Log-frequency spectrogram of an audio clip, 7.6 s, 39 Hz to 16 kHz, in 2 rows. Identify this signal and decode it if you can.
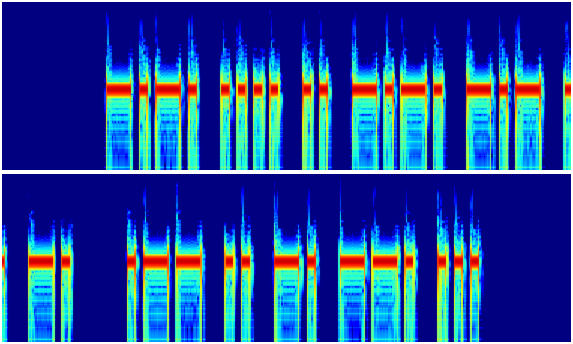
Morse code, heard as a keyed tone, about 22 wpm, 690 Hz. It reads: CHICKEN WINGS
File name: Difficult Words with Hints - 22wpm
